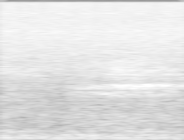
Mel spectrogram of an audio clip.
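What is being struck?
Nothing is struck.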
